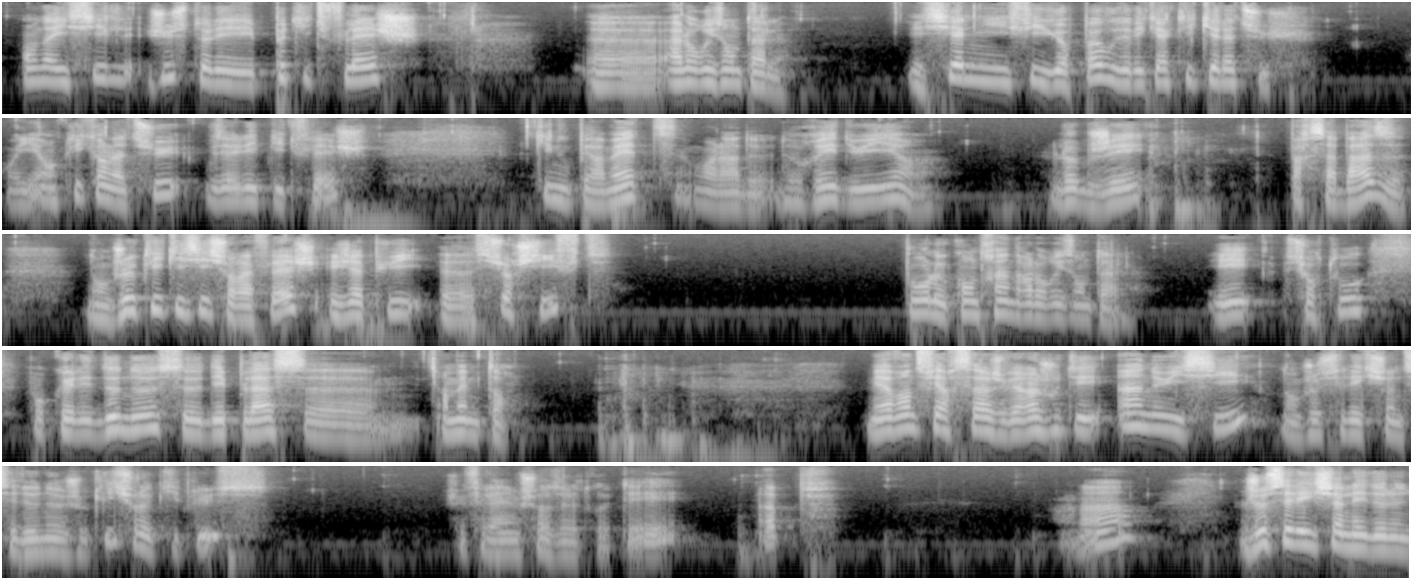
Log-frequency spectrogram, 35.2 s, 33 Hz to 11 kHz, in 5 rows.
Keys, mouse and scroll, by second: 5.7 click, 6.4 click, 7.1 click, 7.7 click, 10.1-12.9 ctrl+shift+drag, 12.9 ctrl+shift+z, 14.6-24.4 drag, 24.4 ctrl+shift+z, 24.9 ctrl+shift+click, 25.6 click, 27.7 click, 29.3 click, 30.1 click, 31.8 click, 32.6 click, 33.7 click.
